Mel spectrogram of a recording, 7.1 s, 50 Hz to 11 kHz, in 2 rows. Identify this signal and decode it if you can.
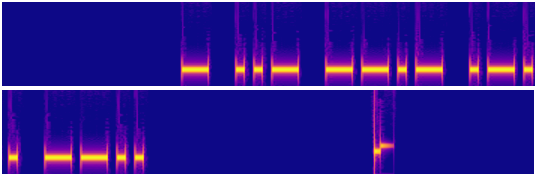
Morse code, heard as a keyed tone, about 20 wpm, 700 Hz. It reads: TUQLZ
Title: Code Groups - 5 Letters - 20wpm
